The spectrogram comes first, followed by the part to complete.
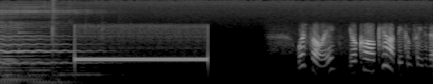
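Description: A telephone tone on a mobile call, a single steady beep lasting about two seconds. After a short pause a voice speaks over the phone line, sounding thin and band-limited.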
